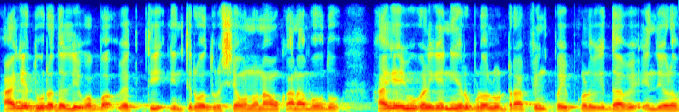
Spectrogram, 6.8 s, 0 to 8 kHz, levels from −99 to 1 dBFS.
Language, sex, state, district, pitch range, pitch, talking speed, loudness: Kannada, male, Karnataka, Koppal, 125-135 Hz, 130 Hz, 170 wpm, -16 LUFS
